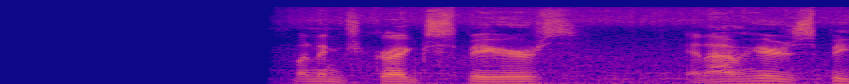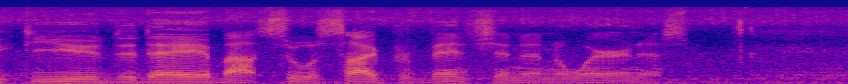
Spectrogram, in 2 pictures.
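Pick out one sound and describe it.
A middle-aged man speaks calmly and closely into a microphone, outdoors.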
